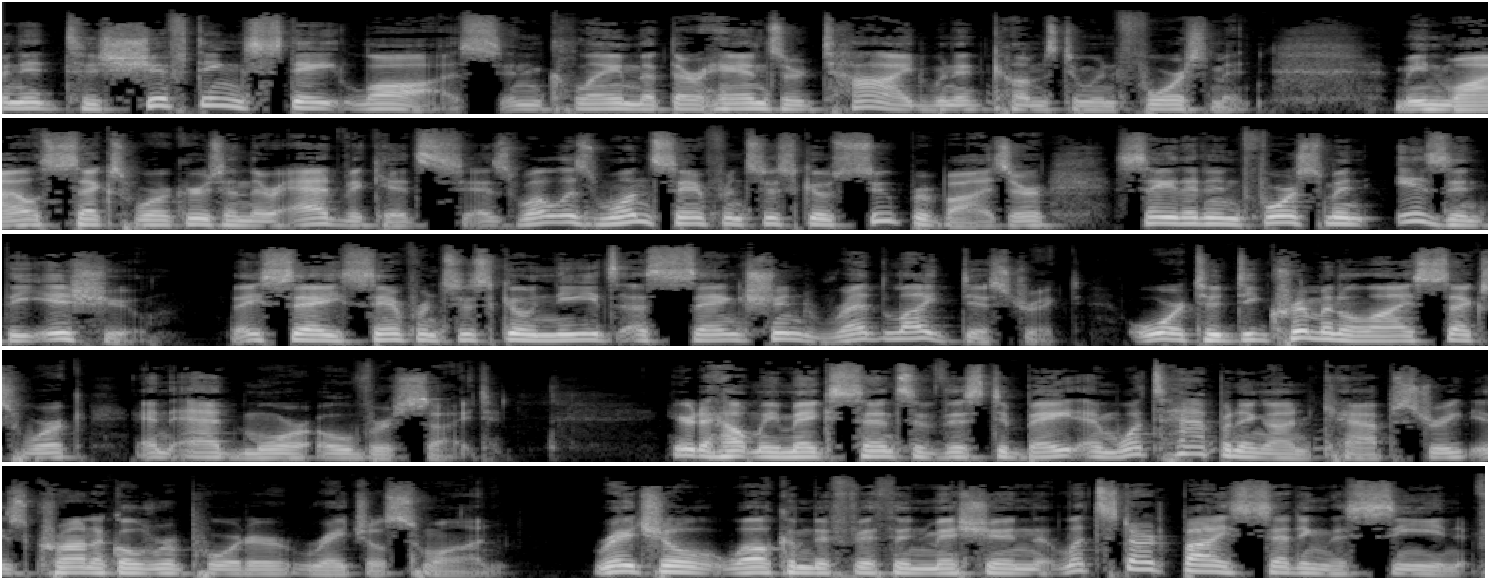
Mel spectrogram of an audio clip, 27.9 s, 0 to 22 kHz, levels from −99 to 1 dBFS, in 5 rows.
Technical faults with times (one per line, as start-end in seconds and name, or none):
none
